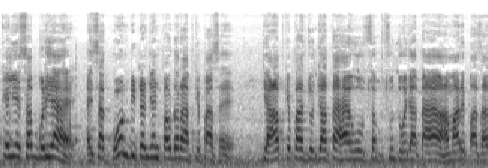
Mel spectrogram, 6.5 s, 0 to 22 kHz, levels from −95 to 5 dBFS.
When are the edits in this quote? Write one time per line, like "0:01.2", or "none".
none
